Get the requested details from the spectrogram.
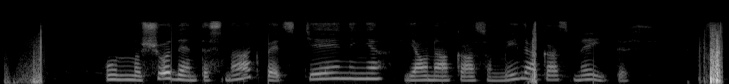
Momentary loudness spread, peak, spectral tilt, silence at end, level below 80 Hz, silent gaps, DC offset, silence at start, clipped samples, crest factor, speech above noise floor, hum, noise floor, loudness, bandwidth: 12 LU; 0 dBFS; -5.5 dB/octave; 0.05 s; -48 dBFS; none; under 0.1%; 0.05 s; under 0.1%; 32 dB; 40 dB; none; -75 dBFS; -34 LUFS; 8 kHz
